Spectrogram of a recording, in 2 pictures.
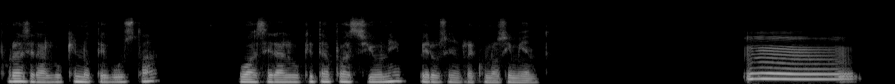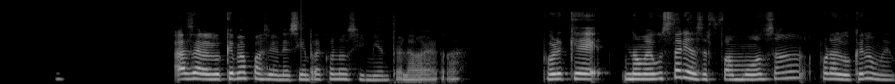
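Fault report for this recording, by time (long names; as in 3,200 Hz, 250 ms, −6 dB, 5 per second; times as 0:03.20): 0:11.96: click −17 dBFS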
